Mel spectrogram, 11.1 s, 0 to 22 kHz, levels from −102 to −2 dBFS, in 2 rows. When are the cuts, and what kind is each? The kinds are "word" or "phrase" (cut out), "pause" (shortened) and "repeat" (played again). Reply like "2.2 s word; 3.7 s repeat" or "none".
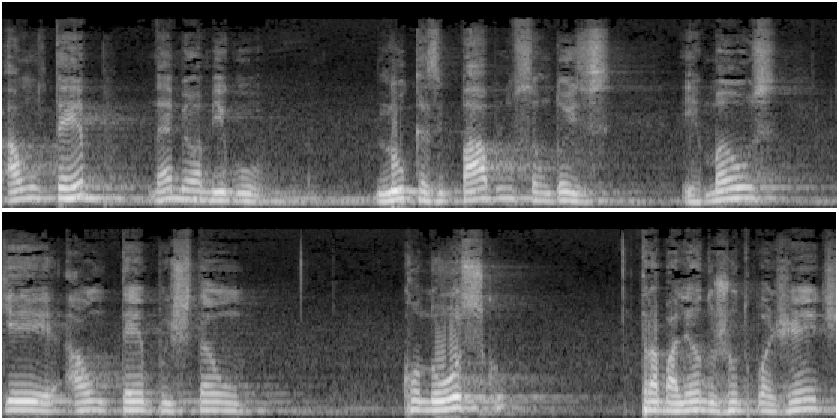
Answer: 6.0 s word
